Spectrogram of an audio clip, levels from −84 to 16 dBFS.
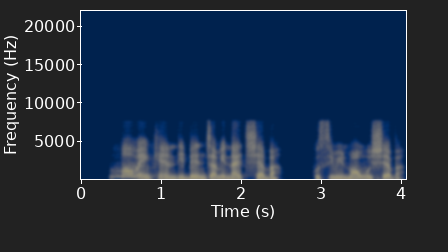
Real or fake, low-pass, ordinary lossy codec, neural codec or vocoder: fake; none; none; codec, 16 kHz, about 1 kbps, DyCAST, with the encoder's durations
